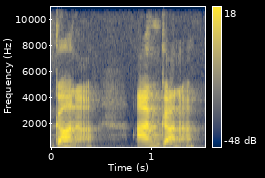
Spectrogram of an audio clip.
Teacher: The to is typically completely dropped and an A is put on the end as gonna.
